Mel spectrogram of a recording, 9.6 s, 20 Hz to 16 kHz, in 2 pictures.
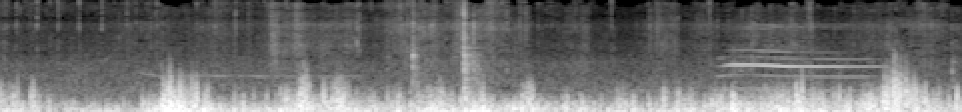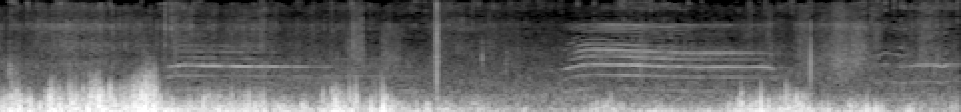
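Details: Cat in a park, visited on 3 August 2023 after Typhoon No. 6 had passed; a few drawn-out meows, each rising then falling in pitch, come at intervals over loud wind buffeting and rustling.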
